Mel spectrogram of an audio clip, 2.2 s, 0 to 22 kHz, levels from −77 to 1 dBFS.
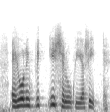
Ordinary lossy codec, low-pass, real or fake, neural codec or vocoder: none; 10.8 kHz; fake; codec, 24 kHz, 0.9 kbps, WavTokenizer, medium speech release version 1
